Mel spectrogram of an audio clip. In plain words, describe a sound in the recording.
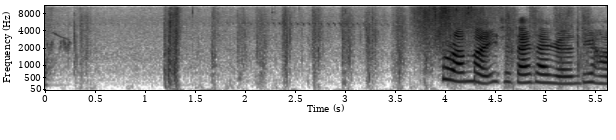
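Footsteps run quickly over dry dirt and rock.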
